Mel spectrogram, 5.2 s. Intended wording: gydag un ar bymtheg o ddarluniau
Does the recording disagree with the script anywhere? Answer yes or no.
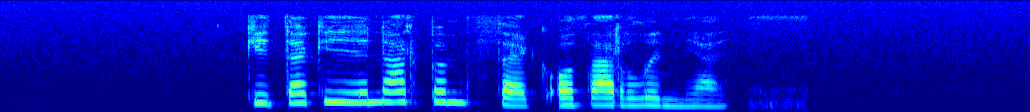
no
